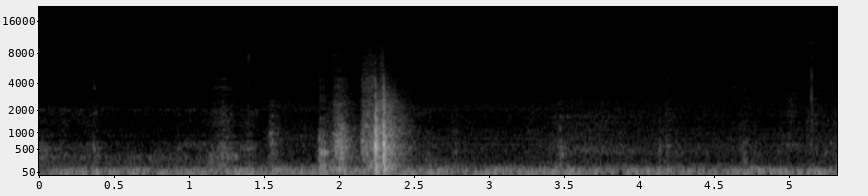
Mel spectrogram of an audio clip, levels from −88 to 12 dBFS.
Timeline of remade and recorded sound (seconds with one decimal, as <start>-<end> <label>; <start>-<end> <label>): 0.0-1.5 remade; 1.5-5.3 recorded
